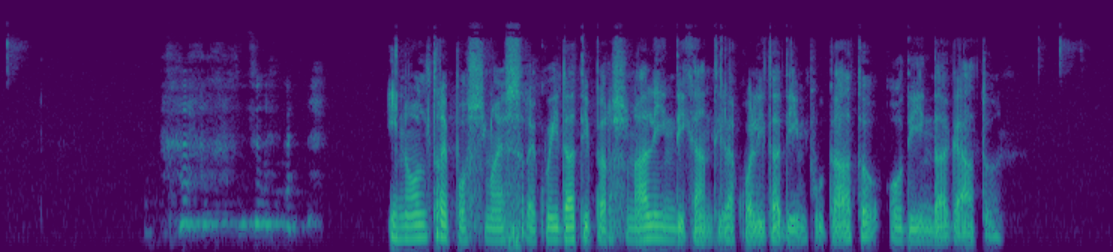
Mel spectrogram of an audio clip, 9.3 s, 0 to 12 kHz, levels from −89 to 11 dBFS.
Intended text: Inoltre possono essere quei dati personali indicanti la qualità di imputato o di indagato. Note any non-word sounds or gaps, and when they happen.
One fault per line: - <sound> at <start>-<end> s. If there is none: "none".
- laugh at 1.2-2.8 s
